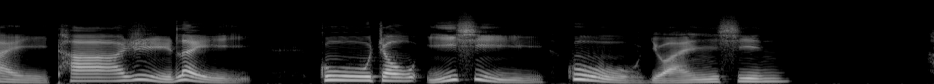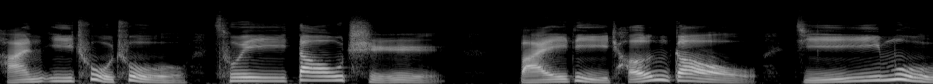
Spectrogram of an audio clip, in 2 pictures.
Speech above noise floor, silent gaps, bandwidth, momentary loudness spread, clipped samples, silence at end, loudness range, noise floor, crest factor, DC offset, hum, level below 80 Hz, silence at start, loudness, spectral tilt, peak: 59 dB; 8.22-8.27 s, 8.41-8.45 s; 10.5 kHz; 13 LU; under 0.1%; 0 s; 5 LU; -83 dBFS; 20 dB; under 0.1%; none; -60 dBFS; 0 s; -24 LUFS; -6 dB/octave; -4 dBFS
